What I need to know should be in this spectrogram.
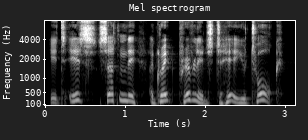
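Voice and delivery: high, admiring little fellow; humble little Hans. A narrator's reading. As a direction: praise him meekly, pitched high.

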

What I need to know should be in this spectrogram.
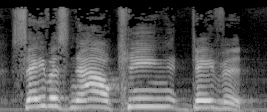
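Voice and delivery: high, loud, slow chant; acted raucous rallying cry; raucous shout. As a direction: stretch out each word in a crowd yell. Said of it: "getting a little more raucous".

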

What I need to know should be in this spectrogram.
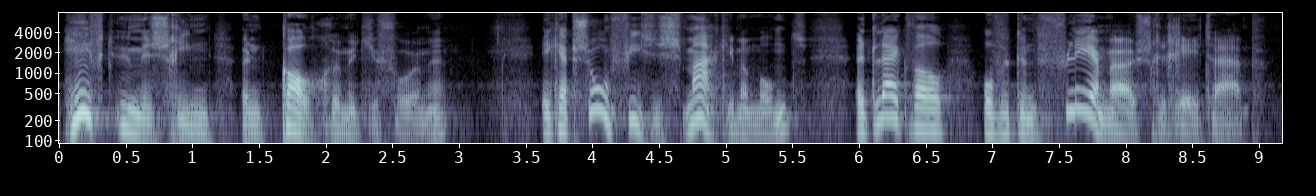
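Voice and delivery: a hint of a lion asking for gum; lion's voice. Lion asks the lost narrator for chewing gum, lightly voiced.

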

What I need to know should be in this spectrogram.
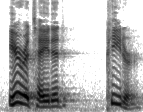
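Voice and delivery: ordinary talk

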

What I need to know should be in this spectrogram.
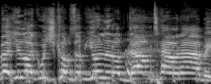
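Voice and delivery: shouting in a put-on British accent; mock British accent. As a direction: taunt him in a cartoon British accent. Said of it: "what happened to your accent".

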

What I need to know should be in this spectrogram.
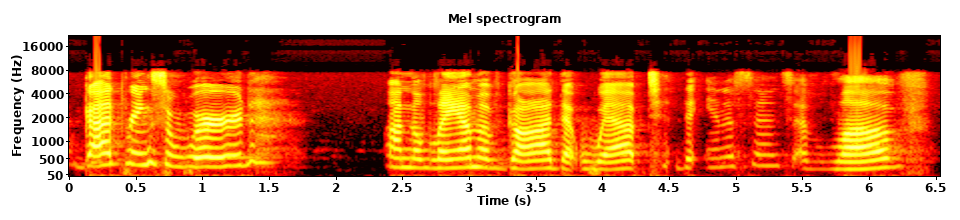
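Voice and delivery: loud, ringing preacher's cadence; full-voiced sermon delivery building to amen; preaching. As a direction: preach it out to the congregation.

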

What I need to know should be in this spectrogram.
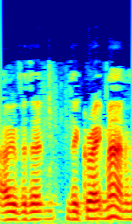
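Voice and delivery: usual speaking voice

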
